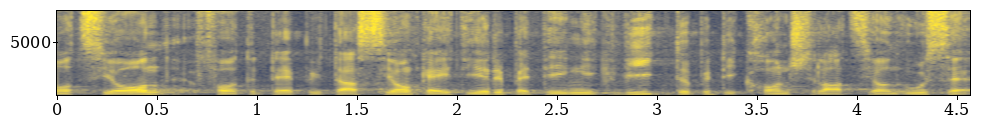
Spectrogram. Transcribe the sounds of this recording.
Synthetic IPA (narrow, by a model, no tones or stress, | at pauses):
ɔt͡sjoːnfɔd̥əd̥ɛpytɑt͡sjoːnɡ̥ɛɪtɪɾəbed̥ɪŋiɡʋiːtʏbəd̥iːkʰɔnʃtɛlɑt͡sjoːnusə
